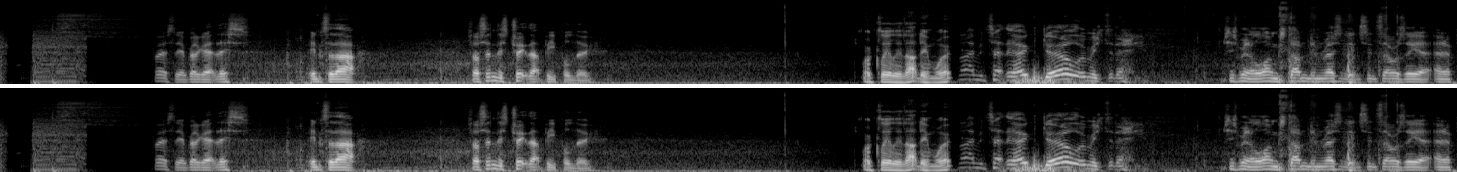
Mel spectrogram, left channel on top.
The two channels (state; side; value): identical; both; correlation 1.00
